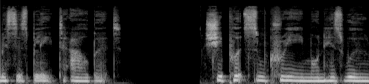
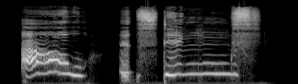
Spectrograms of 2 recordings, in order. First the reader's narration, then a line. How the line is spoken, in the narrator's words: cried Albert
